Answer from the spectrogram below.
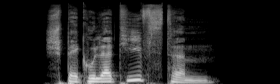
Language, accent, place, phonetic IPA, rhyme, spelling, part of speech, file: German, Germany, Berlin, [ʃpekulaˈtiːfstəm], -iːfstəm, spekulativstem, adjective, De-spekulativstem.ogg
- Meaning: strong dative masculine/neuter singular superlative degree of spekulativ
